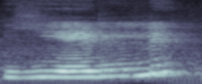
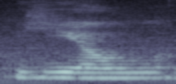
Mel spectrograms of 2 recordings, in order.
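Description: First: Ель held on a light palatal "l"; soft L. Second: Ел ending low on a dark, hard "l". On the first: Teacher contrasting the difference between endings, soft L. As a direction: stretch ель and soften its L. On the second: Teacher contrasting the difference between endings, hard L. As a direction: keep the L of ел unsoftened. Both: Shown as a demonstration. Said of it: "you see the difference between".

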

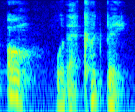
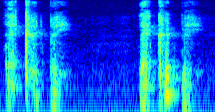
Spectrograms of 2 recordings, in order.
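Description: First: Musing voice. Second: Breathy whisper, fading doubt; mimicking gullible people whispering "there could be"; whispered musing. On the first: Retold or imitated. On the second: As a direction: whisper it to yourself as if half-convinced. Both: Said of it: "Most people were sitting there thinking".

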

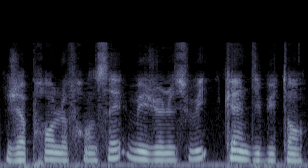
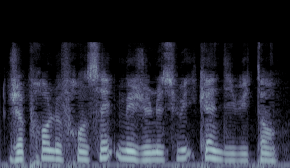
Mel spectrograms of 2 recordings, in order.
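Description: No difference in how they are said.

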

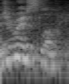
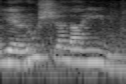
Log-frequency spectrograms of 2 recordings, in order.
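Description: First: Said in the usual way. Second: Yerushalayim drawn out as ye-roo-sha-LAH-yeem; Hebrew pronunciation. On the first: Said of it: "we say it like I just said". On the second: Shown as a demonstration. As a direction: say Yerushalayim slowly, the Hebrew way, ending in -ayim. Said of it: "In Hebrew".

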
